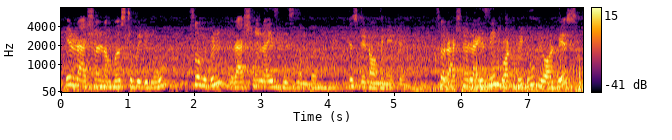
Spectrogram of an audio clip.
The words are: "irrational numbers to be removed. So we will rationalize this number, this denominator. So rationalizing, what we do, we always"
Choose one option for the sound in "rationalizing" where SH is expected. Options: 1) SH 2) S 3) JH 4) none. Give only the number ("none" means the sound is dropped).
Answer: 1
